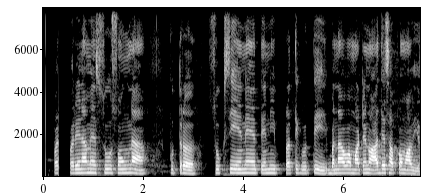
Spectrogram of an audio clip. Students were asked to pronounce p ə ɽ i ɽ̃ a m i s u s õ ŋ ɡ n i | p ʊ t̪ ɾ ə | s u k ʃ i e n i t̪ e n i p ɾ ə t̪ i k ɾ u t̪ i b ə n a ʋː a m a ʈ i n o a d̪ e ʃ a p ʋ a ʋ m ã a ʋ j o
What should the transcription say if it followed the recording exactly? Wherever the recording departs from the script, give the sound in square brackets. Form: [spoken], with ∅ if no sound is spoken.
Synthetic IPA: p ə [ɾ] i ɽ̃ a m [e] s u s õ ŋ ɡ n [a] | p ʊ t̪ ɾ ə | s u k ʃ i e n [e] t̪ e n i p ɾ ə t̪ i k ɾ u t̪ i b ə n a ʋː a m a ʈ [e] n o a d̪ e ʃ a p ʋ a [∅] m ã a ʋ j o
